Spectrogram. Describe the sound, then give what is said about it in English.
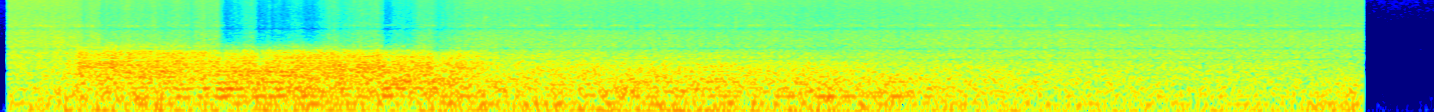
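A heavy alpine rainstorm in Switzerland pours down in a dense, steady roar with a deep low rumble underneath, loud and continuous throughout before cutting off abruptly at the end. “And here's one from some rainfall in an alpine, alpine in Switzerland.”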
